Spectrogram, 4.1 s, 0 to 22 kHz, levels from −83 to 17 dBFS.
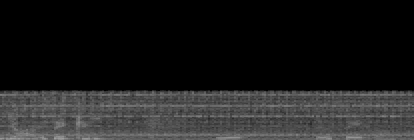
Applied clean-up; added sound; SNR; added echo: none; Alarm; 1 dB; none.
